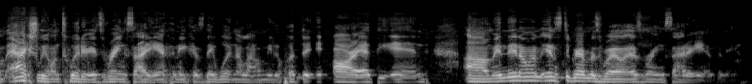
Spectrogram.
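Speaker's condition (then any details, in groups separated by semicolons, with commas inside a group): No condition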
